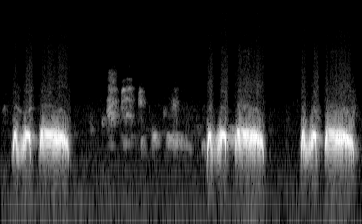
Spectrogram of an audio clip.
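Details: Vietnamese spotted dove in Đồng Nai doing contest cooing, local voice style: three loud phrases of stuttered notes and a drawn-out coo, with faint higher chirps from another bird in the gap.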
